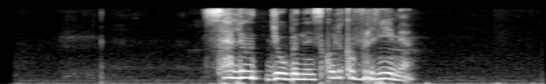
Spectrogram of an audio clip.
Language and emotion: Russian, angry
